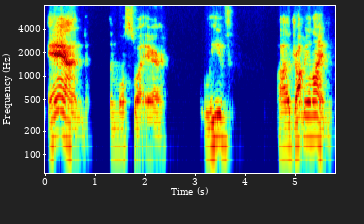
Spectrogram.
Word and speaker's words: Moza: Scott is asking, do I have the Moswa Air? And yes, it is pronounced Moswa, not Moza. Moswa Air, that's how you pronounce it.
